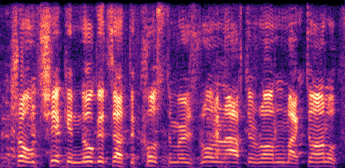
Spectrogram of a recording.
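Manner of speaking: normal talking voice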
